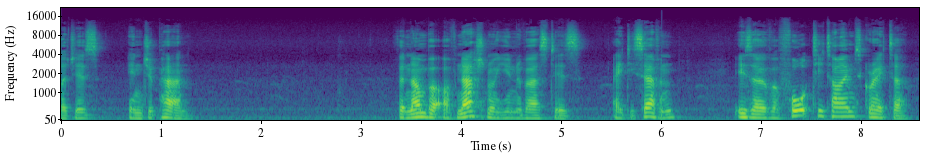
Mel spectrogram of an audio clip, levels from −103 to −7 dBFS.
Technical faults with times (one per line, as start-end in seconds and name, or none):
0.34 dropped buffer (overrun)
6.00 dropped buffer (overrun)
